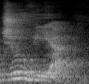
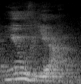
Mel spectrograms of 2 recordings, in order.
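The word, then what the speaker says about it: lluvia: instance in the word juvia juvia meaning rain sounds like a j or in the word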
